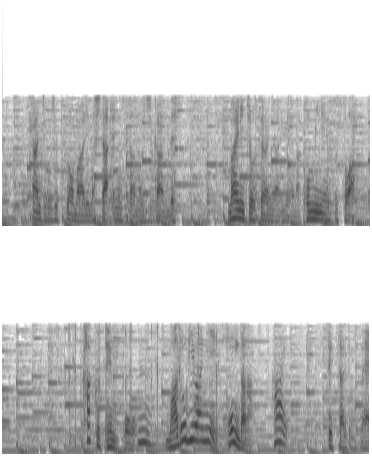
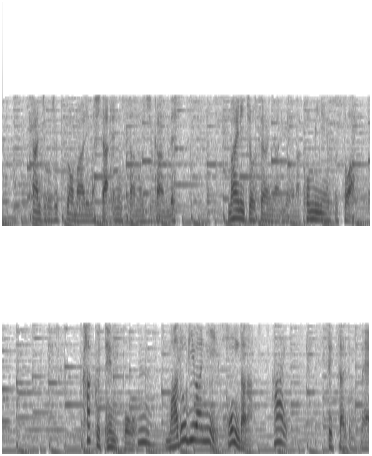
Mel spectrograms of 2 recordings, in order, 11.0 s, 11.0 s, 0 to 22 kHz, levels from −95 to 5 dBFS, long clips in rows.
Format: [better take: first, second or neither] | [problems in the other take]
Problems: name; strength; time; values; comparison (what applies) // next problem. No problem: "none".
second | background sound (Bell); 18 dB below the speech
